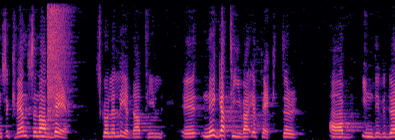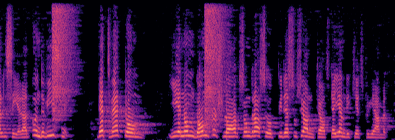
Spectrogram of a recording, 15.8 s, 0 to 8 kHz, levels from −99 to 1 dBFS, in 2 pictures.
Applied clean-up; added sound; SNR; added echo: classical method Wiener filter.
